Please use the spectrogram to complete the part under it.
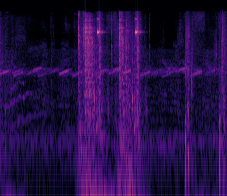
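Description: A locked wooden door rattles as someone tries the handle.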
